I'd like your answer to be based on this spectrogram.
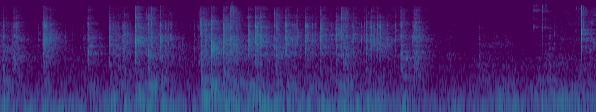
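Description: Rapid, steady typing on a computer keyboard, close and fairly loud, with dense clusters of key clicks and brief pauses, heard over a constant low background hum with no talk.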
